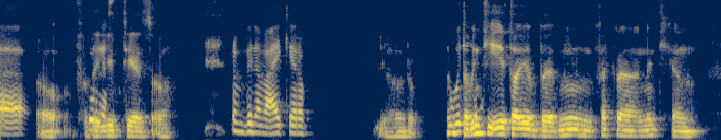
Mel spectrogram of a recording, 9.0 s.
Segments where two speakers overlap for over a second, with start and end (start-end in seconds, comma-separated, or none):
none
